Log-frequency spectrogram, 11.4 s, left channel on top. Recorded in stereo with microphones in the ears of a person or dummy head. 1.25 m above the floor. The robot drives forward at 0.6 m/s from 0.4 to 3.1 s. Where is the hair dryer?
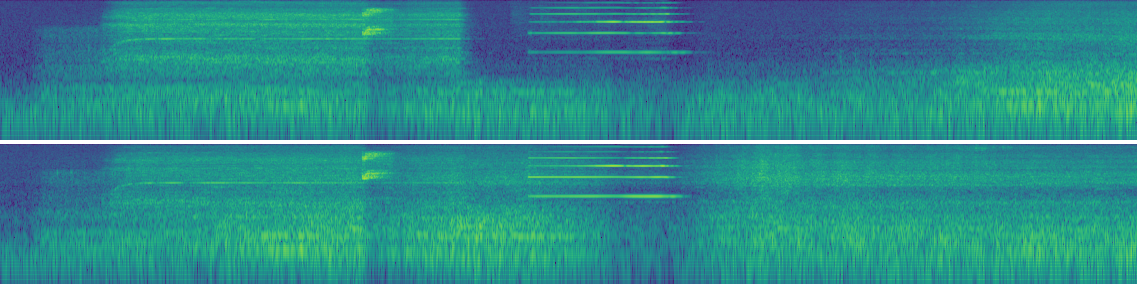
35° left (ahead or behind), 2.5 m; by 4.6 s 50° left (ahead or behind), 1.7 m.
